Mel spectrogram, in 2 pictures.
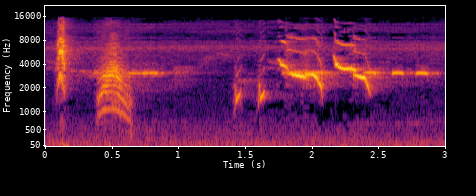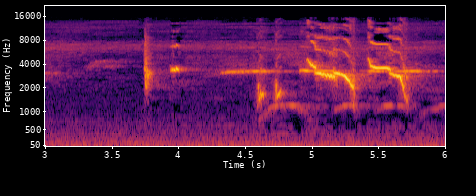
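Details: Magpie-robin lure song to make birds sing along: a sharp note, pause, then bursts of high twisting whistles and chirps, repeated in quick clusters.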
